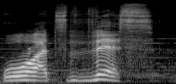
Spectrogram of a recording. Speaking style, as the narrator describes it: growled the father bear in his great big voice

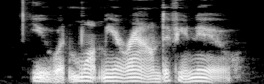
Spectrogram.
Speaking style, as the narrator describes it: Cass sigh and mutter

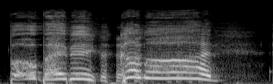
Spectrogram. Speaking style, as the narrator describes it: Bubba comes yelling out of nowhere

